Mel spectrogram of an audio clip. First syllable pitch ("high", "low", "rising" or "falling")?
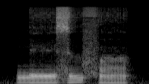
low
